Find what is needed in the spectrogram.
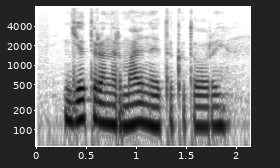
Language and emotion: Russian, neutral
